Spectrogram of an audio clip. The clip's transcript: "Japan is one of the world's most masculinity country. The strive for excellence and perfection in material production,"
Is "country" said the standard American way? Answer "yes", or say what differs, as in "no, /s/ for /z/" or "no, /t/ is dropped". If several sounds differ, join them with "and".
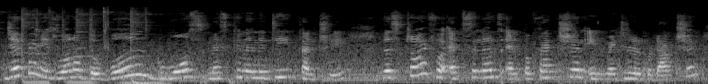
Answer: yes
